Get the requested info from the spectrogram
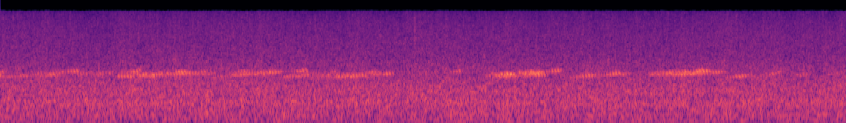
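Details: Forest river frogs giving quick high trilled notes in short runs, a brief gap near the middle, backed by the constant hiss of moving water.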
